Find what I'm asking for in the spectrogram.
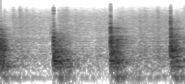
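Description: Three heavy hammer blows land on a car's metal body about every half second, each a sharp bang with a short ringing decay, close by.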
